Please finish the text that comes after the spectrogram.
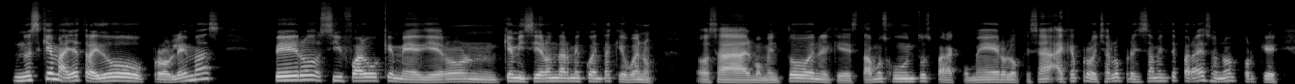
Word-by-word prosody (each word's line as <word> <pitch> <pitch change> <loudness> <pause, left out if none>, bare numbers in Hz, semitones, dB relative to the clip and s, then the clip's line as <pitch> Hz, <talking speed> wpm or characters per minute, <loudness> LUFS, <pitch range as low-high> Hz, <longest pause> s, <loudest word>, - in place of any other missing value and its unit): no 175 +3 +1
es 200 - -2
que 260 - +6
me 245 - +4
haya 170 +4 +4
traído 160 -1 +4
problemas, 195 - 0 0.5
pero 200 +2 +5
sí, 180 -1 -5
fue 165 -1 +2
algo 170 +1 +2
que 165 -1 -2
me 120 -5 +2
dieron 115 0 -1
que 155 - +2
me 150 - +4
hicieron 145 +1 +1
darme 150 0 +1
cuenta 145 0 -2
que, 135 - -6
bueno, 115 -2 -3 0.3
o 105 - -4
sea, 110 -1 +3
el - - -1
momento 110 +8 0
en 130 -2 0
el 115 -2 -4
que 100 -1 -6
estamos 105 +7 -4
juntos 140 +1 -2
para 105 -7 -3
comer 110 +3 -3
o - - -2
lo 110 -2 -3
que - - -19
sea, 125 +5 -2
hay 125 - +1
que 155 - -4
aprovecharlo 150 +2 -3
precisamente, 150 +6 -6
para 155 0 -2
eso, 165 -7 -6
¿no?, 165 +4 -3
porque 125 -3 -4
140 Hz, 205 wpm, -22 LUFS, 115-160 Hz, 0.5 s, que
